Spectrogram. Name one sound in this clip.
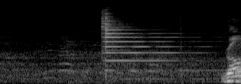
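A boxing bell rings out loudly and rings on.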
